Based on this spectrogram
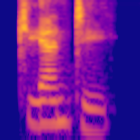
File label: "Chianti", Indian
